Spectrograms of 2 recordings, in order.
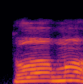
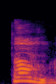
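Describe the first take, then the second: First: The final m is followed by a full vowel. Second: The final m is cut short without a vowel. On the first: The speaker calls it wrong. "असं म्हणत नाही" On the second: The speaker calls it right. "असं म्हटलं जातं"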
